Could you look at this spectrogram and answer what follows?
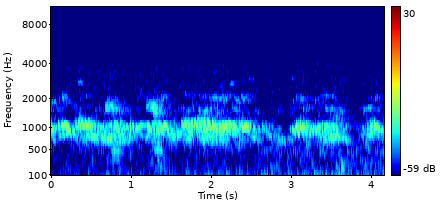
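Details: Migrating common cranes in Europe during September 2016, captured with a mobile phone: a far-off flock's rolling bugled calls blend into a wavering, almost unbroken chorus over low background rumble.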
